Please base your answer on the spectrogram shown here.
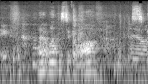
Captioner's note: laughing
